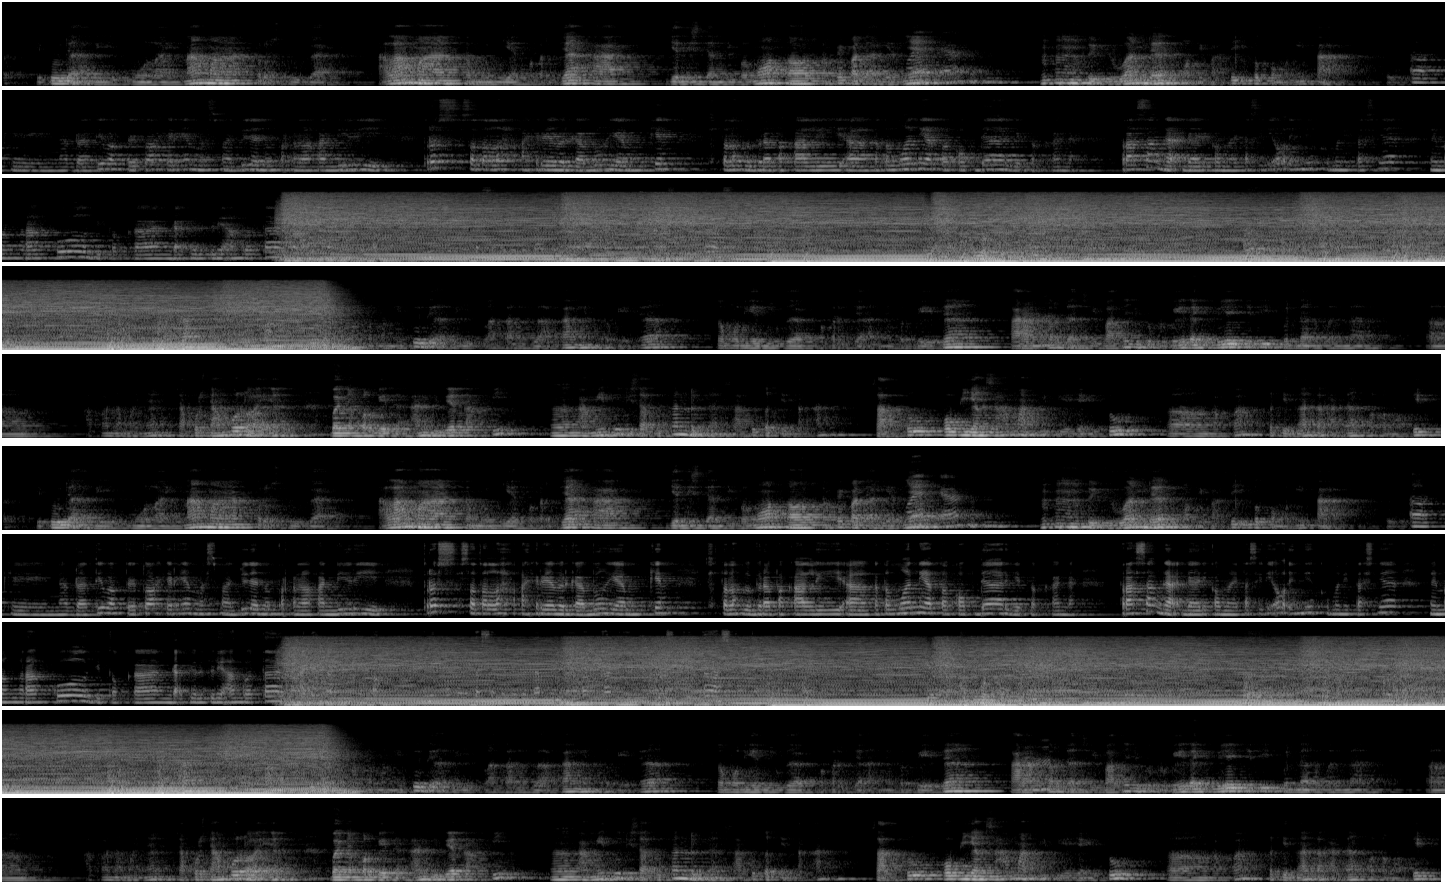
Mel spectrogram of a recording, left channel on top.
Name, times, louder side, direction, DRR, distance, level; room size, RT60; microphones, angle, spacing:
voice 1, 0.5-3.3 3.8-6.2 6.6-9.2 10.4-12.4 12.7-13.4 13.8-14.0 38.1-40.6 41.3-41.7 42.1-44.6 44.9-45.2 45.7-49.9 50.4-51.3 51.6-53.0 53.4-56.9 57.5-58.0 58.7-62.8 63.2-65.1 65.5-66.0 66.5-68.9 69.4-70.2 70.5-71.9, equal, 5° right, -1 dB, 0.5 m, -35 dB
voice 2, 9.0-10.0 14.1-36.5 53.4-53.8, right 3 dB, 65° right, 7 dB, 0.4 m, -38 dB
sound 1, 31.5-46.7, equal, 20° left, 0.9 m, -27 dB
sound 2, 36.5-46.7, right 1 dB, 35° right, 1.3 m, -24 dB
6.6 x 2.9 x 2.6 m, 1.2 s
head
